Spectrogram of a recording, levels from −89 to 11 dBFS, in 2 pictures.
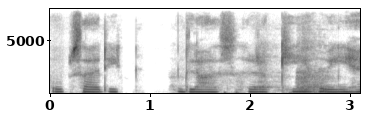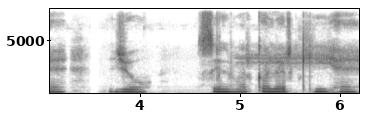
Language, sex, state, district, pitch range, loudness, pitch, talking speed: Hindi, female, Madhya Pradesh, Umaria, 220-235 Hz, -23 LUFS, 225 Hz, 105 wpm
